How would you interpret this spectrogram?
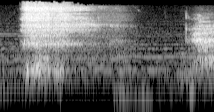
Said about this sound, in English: He takes a deep breath in through his nose.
